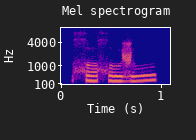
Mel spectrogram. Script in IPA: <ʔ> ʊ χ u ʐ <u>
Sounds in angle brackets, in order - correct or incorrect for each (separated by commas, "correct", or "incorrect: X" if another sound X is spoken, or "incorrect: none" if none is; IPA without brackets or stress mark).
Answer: incorrect: χ, correct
